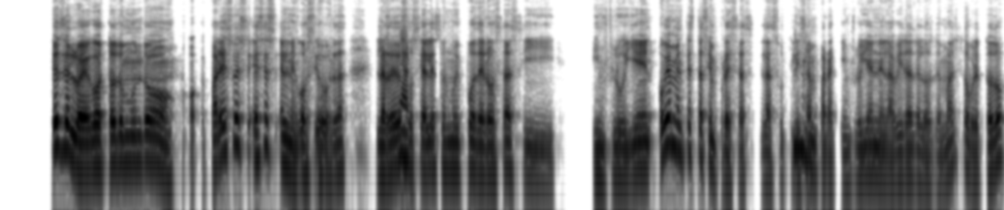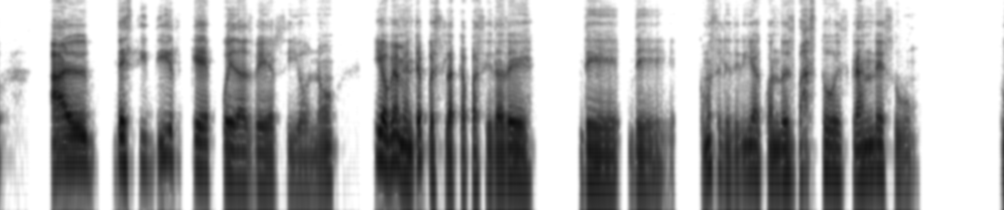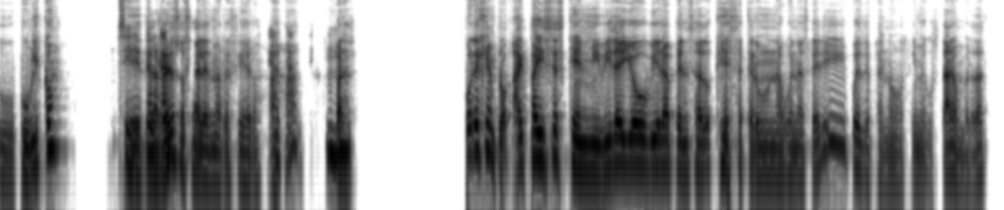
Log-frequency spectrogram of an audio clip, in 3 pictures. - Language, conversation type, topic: Spanish, podcast, ¿Cómo influyen las redes sociales en la popularidad de una serie?
- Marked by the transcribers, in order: laughing while speaking: "negocio, ¿verdad?"; laughing while speaking: "que"; other background noise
